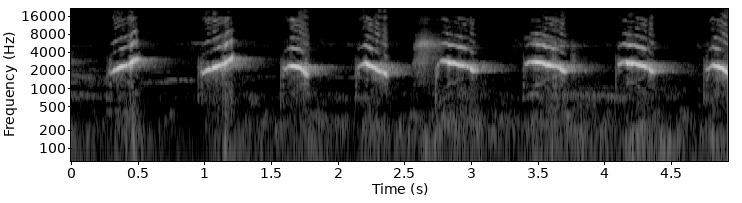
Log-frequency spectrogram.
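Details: Sumatran leafbird lure song for leafbirds that refuse to sing: eight loud whistled notes at an even pace of about one every 0.6 seconds, first rising, then arching downward, with faint higher whistles overlaid.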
